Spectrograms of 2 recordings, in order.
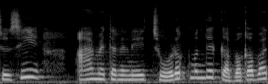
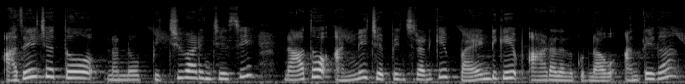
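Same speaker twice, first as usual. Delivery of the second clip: ordinary delivery, nothing marked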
